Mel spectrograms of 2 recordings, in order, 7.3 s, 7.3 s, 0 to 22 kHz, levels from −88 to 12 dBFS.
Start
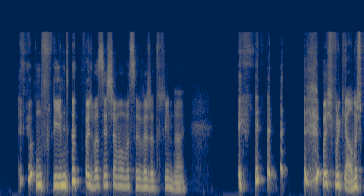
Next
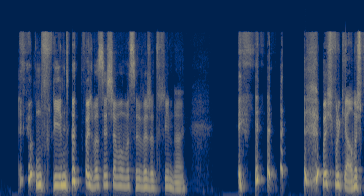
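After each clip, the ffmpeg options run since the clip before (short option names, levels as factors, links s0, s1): -af "aemphasis=mode=production:type=75fm"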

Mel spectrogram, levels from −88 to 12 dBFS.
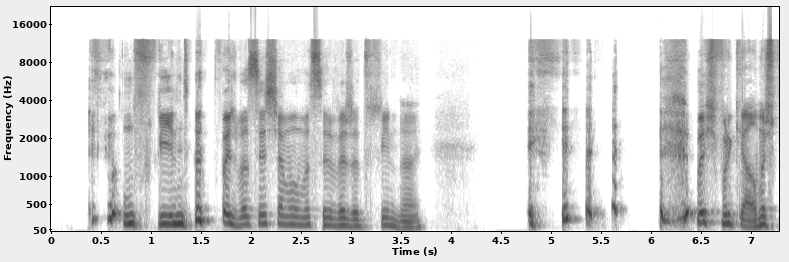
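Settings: -af "volume=2.99,asoftclip=hard,volume=0.335"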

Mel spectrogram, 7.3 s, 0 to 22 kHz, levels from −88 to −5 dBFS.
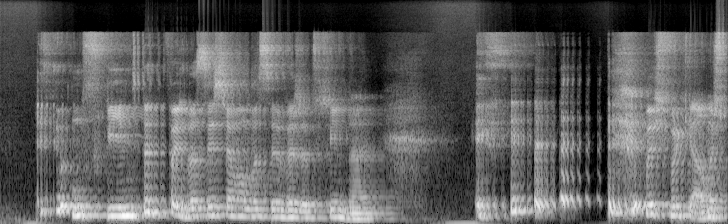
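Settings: -af "alimiter=limit=0.188:level=0:latency=1,acompressor=mode=upward:threshold=0.0562:ratio=2.5,aecho=1:1:40|92|159.6|247.5|361.7:0.631|0.398|0.251|0.158|0.1,volume=2.24"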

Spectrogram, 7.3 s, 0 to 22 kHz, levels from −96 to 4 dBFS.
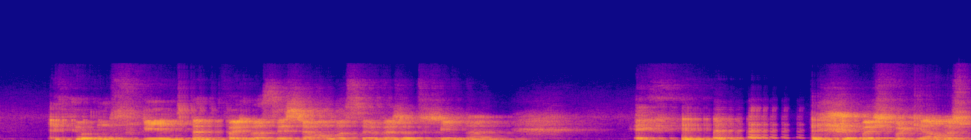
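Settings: -af "flanger=delay=17:depth=3.4:speed=0.35,highpass=f=220:w=0.5412,highpass=f=220:w=1.3066,equalizer=f=230:t=q:w=4:g=3,equalizer=f=520:t=q:w=4:g=-6,equalizer=f=2600:t=q:w=4:g=3,equalizer=f=3700:t=q:w=4:g=9,lowpass=f=4200:w=0.5412,lowpass=f=4200:w=1.3066"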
